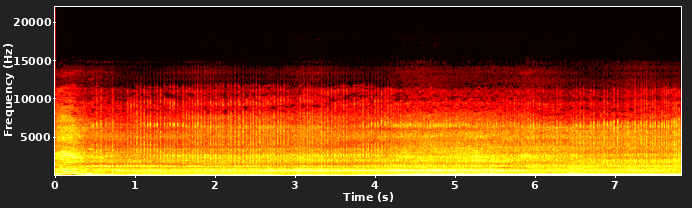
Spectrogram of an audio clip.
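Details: 30cc two-stroke (carb thought to be 2048, needles 1¼ turns out, stock settings) on an RC BoatWorks T-44 catamaran at its first run, warming up below full speed: buzzy drone settling slightly lazy, thought to be running a touch wet, and slow on the wrong prop.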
